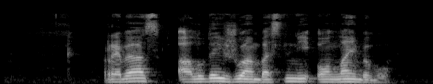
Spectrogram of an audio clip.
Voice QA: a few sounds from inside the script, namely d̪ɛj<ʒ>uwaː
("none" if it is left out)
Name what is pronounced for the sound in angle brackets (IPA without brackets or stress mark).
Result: ʒ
